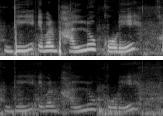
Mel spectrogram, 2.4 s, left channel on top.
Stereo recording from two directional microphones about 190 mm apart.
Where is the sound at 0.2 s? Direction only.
60° left (ahead or behind).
